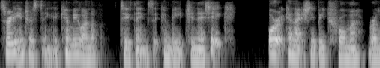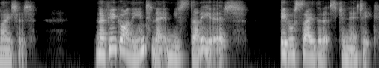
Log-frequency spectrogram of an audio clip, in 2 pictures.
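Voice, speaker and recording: A somewhat breathy woman's voice, fairly low-pitched, at a very fast pace, with very wide pitch swings and big swings in loudness. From Australia, Adelaide (South Australia). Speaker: guest speaker on esoteric topics. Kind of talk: interview conversation.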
